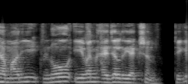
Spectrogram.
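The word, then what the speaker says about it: Knoevenagel: जो कि है हमारी नो इवन एजल रिएक्शन। ठीक है? तो नाम याद कर लो। इसमें के को साइलेंट करके बोलते हैं नो इवन एजल रिएक्शन है।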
